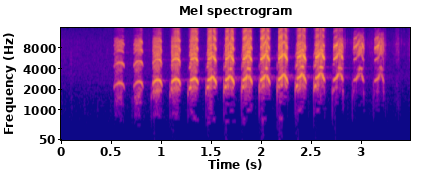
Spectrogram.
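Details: Nestling osprey calling persistently for fish at its nest: after a short pause, a quick series of about sixteen piercing, slightly arched squeals, building in loudness, then trailing off with two faint notes.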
